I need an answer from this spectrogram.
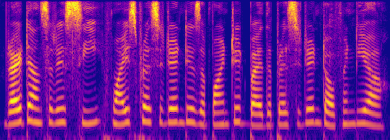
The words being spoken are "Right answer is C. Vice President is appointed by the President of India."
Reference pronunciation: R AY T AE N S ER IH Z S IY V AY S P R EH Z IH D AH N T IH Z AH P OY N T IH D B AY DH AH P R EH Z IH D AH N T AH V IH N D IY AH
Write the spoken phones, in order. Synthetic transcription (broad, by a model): R AY T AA N S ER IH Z S IY V AY S P R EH S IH D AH N T IH Z AH P OY N T IH D B AY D AH P R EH S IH D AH N T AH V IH N D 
